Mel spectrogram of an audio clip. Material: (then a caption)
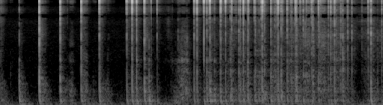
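Laminate. Natural nails knock, tap and scratch across a flat, solid beige speckled laminate countertop. Separate sharp, dry taps with almost no ring give way after the first second and a half to a denser run of quick tapping and scratchy rustle, with bright clicky edges over a soft low thud.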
